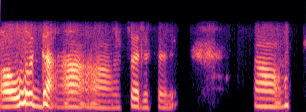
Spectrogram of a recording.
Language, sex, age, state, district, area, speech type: Kannada, female, 60+, Karnataka, Bangalore Urban, urban, conversation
